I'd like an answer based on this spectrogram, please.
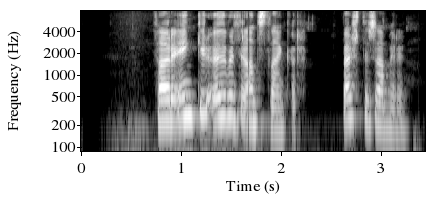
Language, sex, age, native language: Icelandic, female, 40-49, Icelandic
